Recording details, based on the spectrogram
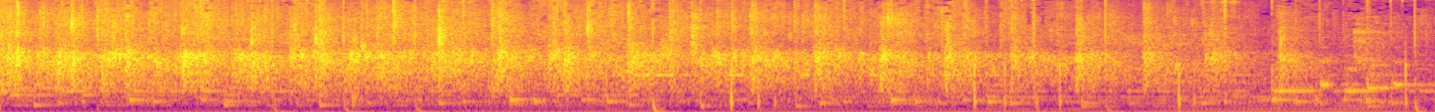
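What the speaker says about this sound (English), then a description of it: "let's give them a round of applause." An audience claps steadily as panelists take the stage at an investment conference in London, a full, continuous round of applause over a low hum, carrying on without voices for several seconds.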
